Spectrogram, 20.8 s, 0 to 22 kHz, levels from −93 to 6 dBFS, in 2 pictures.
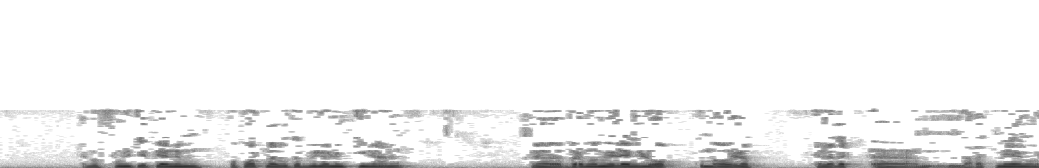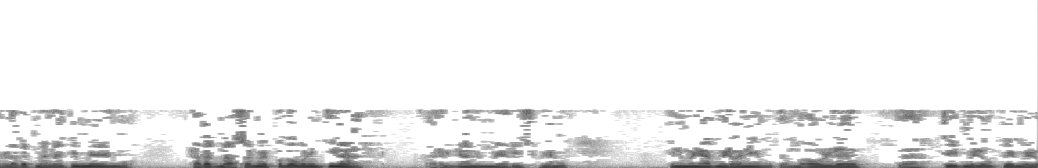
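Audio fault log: throughout, MP3 compression: the speech has the watery, swirling texture of a codec starved of bits, likely from MP3 encoding at a very low bitrate of around 16 kbps, with heavy damage. The encoder drops everything above 7.7 kHz, so the sound is dull. Quiet frequency lines that cannot be afforded are zeroed and return from frame to frame, which leaves sibilants metallic and chirpy and blurs consonant onsets.
19.81 to 19.84 s, pre-echo: near the end of the speech, a sharp onset falls late in a transform block. The quantisation noise that the codec spreads across the whole block was sized for that loud attack, and it also fills the quiet stretch in front of it. A brief hiss of about 31 ms therefore comes before the attack, and the onset itself sounds softened and smeared rather than crisp.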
